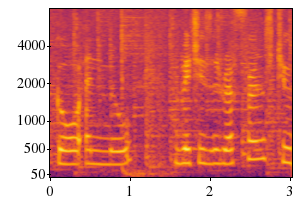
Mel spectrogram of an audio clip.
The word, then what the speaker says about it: Gomu: is because in japanese 5 and 6 can be pronounced as go and moo which is a reference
